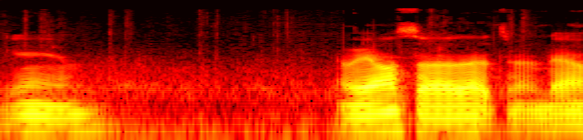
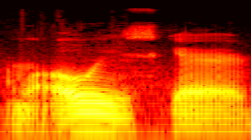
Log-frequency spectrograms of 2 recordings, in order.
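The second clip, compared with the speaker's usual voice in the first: ordinary delivery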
